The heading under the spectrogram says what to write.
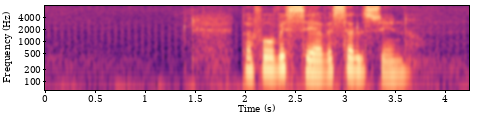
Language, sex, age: Norwegian, female, 36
